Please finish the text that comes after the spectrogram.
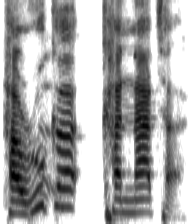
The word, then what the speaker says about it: Haruka Kanata: It's called Haruka Kanata.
